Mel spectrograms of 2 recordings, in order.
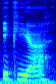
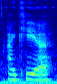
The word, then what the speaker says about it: IKEA: She taught me that in Sweden, it's pronounced IKEA, not IKEA.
